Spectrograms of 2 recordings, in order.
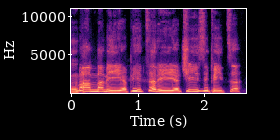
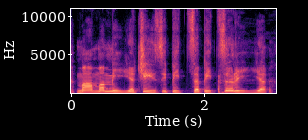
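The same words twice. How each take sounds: First: High, loud singsong Italian chef voice; jolly Italian pizza chef. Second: High singsong Italian chef voice, slowing at the end; jolly Italian pizza chef. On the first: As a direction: belt it like a cartoon pizza chef. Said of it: "I'll never forget that moment". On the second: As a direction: croon it like a happy pizza chef. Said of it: "and he goes". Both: Retold or imitated.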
